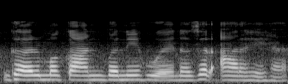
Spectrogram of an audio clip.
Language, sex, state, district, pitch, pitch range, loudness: Hindi, female, Haryana, Rohtak, 210 Hz, 195-215 Hz, -15 LUFS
